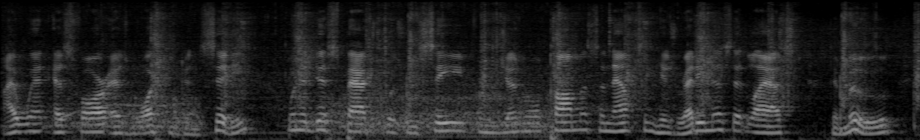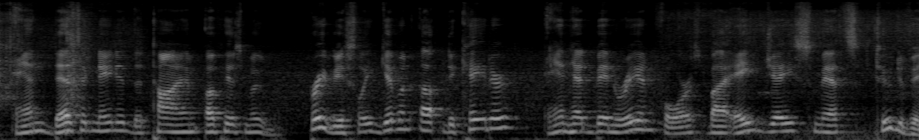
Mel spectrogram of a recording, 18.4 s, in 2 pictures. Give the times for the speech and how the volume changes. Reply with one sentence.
You can hear the speech from 0.0 to 18.3 s, at a steady volume.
